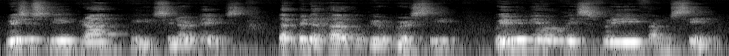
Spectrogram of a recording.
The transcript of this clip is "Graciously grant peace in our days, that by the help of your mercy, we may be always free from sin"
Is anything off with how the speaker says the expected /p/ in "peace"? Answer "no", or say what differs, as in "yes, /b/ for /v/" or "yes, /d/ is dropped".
no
